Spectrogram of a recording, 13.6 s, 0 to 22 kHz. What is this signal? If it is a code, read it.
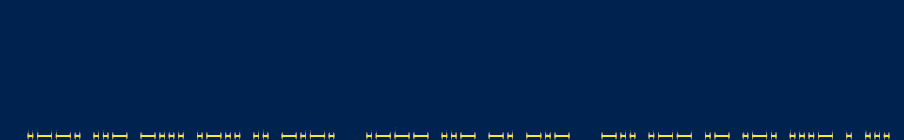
Morse code, heard as a keyed tone, about 17 wpm, 700 Hz. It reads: PUBLIC JUNK DWARVES
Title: Pangram Challenge v2 - 17wpm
